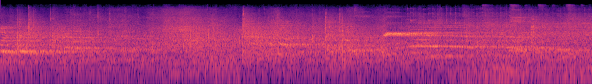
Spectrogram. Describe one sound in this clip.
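Young players call out to each other across the rink.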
